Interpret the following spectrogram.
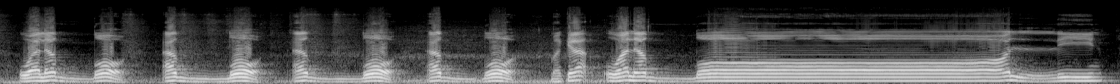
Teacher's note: Kemudian pada lafal dhad yang bertasydid dia memiliki sifat, salah satu sifatnya istitalah, memanjang dulu dotnya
